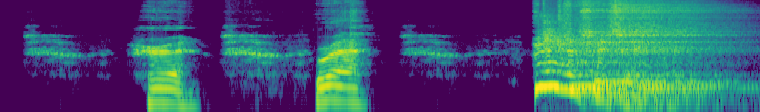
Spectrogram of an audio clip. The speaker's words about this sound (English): Gesundheit.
